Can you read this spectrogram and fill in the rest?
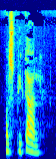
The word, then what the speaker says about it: hospital: So it's written, the H is written in convertible words, for example, like hospital, ends in A-L. But it's not pronounced. You must imagine that it begins with an O.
